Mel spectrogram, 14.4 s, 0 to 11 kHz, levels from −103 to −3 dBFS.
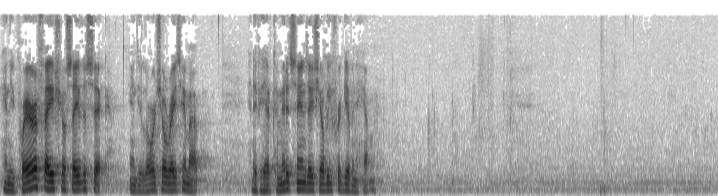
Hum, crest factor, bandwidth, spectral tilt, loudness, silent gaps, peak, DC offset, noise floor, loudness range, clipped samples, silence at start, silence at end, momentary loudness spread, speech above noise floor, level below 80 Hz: none; 22 dB; 8.8 kHz; -5.5 dB/octave; -21 LUFS; none; -2 dBFS; under 0.1%; -53 dBFS; 13 LU; under 0.1%; 0 s; 2.3 s; 19 LU; 32 dB; -64 dBFS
